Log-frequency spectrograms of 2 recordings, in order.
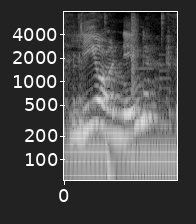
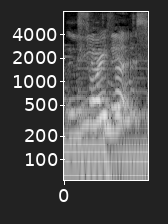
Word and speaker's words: Léonin: Léonin. Oh my god. Léonin.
